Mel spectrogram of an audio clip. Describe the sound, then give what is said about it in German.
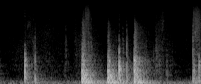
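Knocking on door number 22 on the first floor of a building: a few dull, heavy thumps at uneven intervals, loud and alone without any voices. “Vor der Tür mit der Nummer 22 blieb er stehen und klopfte an.”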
